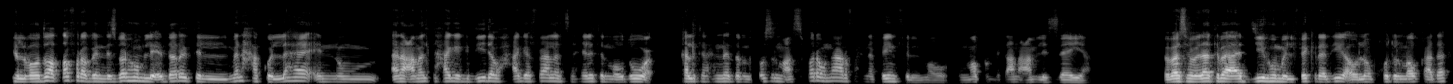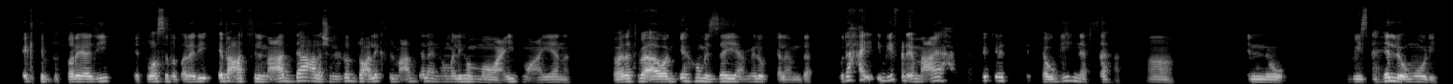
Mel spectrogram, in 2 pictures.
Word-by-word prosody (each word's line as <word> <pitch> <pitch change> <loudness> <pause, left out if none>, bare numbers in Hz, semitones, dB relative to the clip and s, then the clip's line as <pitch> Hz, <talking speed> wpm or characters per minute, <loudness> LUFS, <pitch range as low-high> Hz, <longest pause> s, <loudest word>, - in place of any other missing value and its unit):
الموضوع 140 +5 +5
طفرة 175 0 +1
بالنسبة 140 +2 +1
لهم 170 -3 +1
لإدارة 150 +4 +3
المنحة 130 +4 -2
كلّها، 155 +3 -1
إنّه 125 -3 -7 0.2
أنا 140 - +4
عملت 140 +2 0
حاجة 145 -1 0
جديدة 145 +4 -2
وحاجة 140 0 -3
فعلًا 150 0 -3
سهلت 135 +2 -6
الموضوع، 125 +2 0 0.3
خلت 140 0 +1
إن 130 - -9
إحنا 135 +1 -4
نقدر 135 -1 -6
نتواصل 145 +4 -8
مع 110 - -3
السفارة 170 +8 -5
ونعرف 155 -2 -2
إحنا 125 -1 -18
فين 135 0 0
في 130 - -22
المو 100 -1 -14
في - - -37
الموقف 120 +2 -10
بتاعنا 115 0 -8
عامل 110 +2 -6
إزاي 105 -1 -3
يعني. 95 - -11 0.7
فبَس، 140 +1 +7
فبدأت 145 +2 +6
بقى 135 -2 +9
أديهم 140 +2 +3
الفكرة 130 +1 +1
دي، 145 +3 +1
أقول 115 +1 +2
لهم 125 -1 -1
خدوا 130 +1 -2
الموقع 125 -1 0
ده، 140 +4 -4 0.3
اكتب 135 -3 -3
بالطريقة 125 +2 +3
دي، 150 +5 -2 0.2
اتواصل 130 +1 0
بالطريقة 390 -2 0
دي، 300 -1 +1
ابعت 140 0 +4
في 140 - -3
الميعاد 140 +2 +1
ده 165 0 +3
علشان 135 -5 -1
يردوا 150 +3 -2
عليك 155 +1 +1
في - - -28
الميعاد 140 +1 -6
ده، - - -7
لأن 140 -4 -7
هُم 130 0 -8
ليهم 130 -1 -1
مواعيد 120 +3 -2
معيّنة، 115 +1 -8 0.4
فبدأت 140 +5 +3
بقى - - +7
أوجههم 140 +4 +2
إزاي 140 +2 +3
يعملوا 130 0 -1
الكلام 115 -2 -9
ده، - - -11 0.2
وده - - 0
حقيقي - - -2
بيفرق 220 - -2
معايا - - -1
حتّى - - -13
فكرة 175 - -1 0.2
التوجيه 165 - -3
نفسها، 120 -6 -8 0.3
آه، 115 -4 -9 0.8
إنّه 120 -2 +1 0.7
بيسهل 130 +6 +1
لي - - +6
أموري. 125 -3 +2
135 Hz, 180 wpm, -24 LUFS, 125-145 Hz, 0.8 s, بقى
